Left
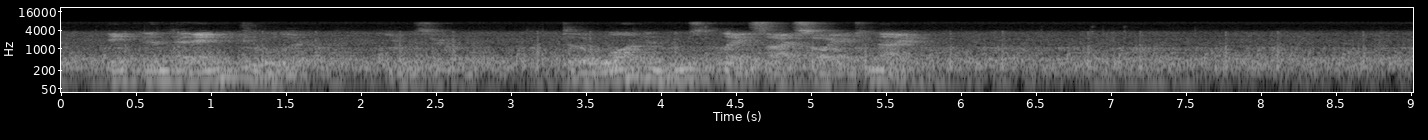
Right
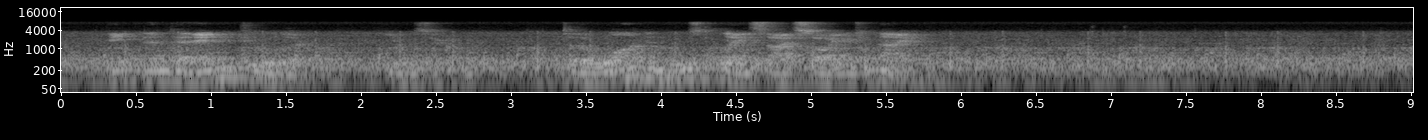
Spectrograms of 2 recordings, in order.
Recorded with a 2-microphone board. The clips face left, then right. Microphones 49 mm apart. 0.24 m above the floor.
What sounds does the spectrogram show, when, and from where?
0.3 s a man speaking: 45° left (ahead or behind), 1.8 m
